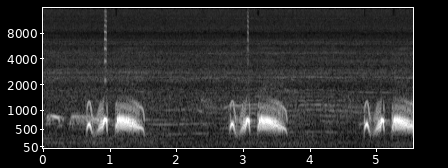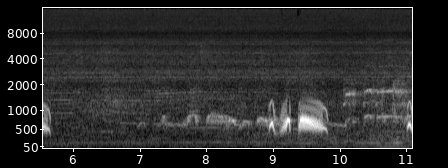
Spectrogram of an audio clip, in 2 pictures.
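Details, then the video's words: Spotted dove in Dong Nai, Vietnam, roused for a cooing contest: three-part coos, two short notes then a long throaty one, repeated about every two to three seconds, with faint other coos between. "cu gáy thúc đấu vang cả núi rừng đồng nai, cu gay kich boi nhanh noi gù"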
